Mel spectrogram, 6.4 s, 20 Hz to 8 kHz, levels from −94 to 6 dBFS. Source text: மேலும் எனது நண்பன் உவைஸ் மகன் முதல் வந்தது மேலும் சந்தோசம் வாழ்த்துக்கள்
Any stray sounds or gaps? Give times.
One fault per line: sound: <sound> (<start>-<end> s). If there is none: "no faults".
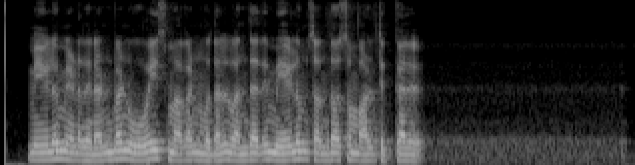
no faults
